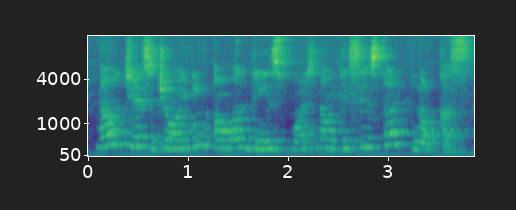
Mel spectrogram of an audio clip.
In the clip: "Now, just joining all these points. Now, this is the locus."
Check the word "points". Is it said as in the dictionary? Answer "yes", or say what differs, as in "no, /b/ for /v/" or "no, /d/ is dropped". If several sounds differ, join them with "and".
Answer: no, /n/ is dropped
